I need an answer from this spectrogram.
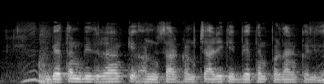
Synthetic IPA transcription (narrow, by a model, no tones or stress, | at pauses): bet̪ənbid̪ɾəɦənkeʔənusaɾkɾəɾmət͡ʃaɾikebjet̪ənpɾəd̪ankəjlɡel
